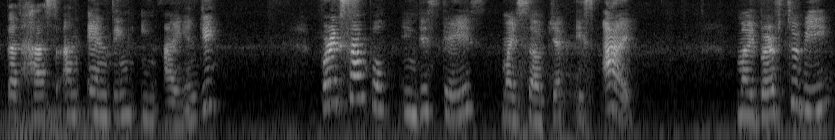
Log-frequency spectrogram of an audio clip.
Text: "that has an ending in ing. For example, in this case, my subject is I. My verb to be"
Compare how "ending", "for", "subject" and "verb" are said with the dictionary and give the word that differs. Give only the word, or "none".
verb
